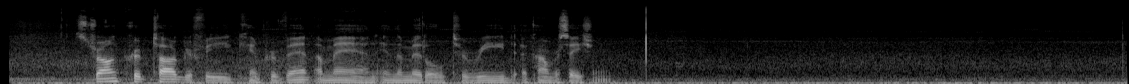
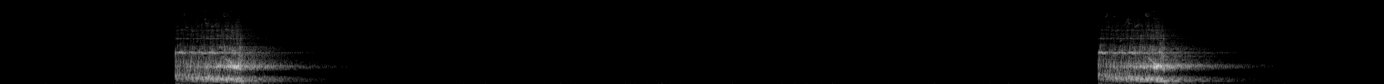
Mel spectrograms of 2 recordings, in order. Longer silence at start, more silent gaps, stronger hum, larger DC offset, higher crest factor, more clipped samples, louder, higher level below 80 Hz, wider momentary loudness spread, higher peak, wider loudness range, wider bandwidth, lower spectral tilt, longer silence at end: second, 0.1 s vs 1.75 s; neither; neither; neither; about the same, 24 dB vs 26 dB; neither; second, -29 LUFS vs -25 LUFS; first, -40 dBFS vs -66 dBFS; about the same, 18 LU vs 20 LU; about the same, -6 dBFS vs -6 dBFS; first, 15 LU vs 9 LU; about the same, 15.5 kHz vs 14.5 kHz; about the same, -6 dB/octave vs -6 dB/octave; second, 0 s vs 1.75 s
